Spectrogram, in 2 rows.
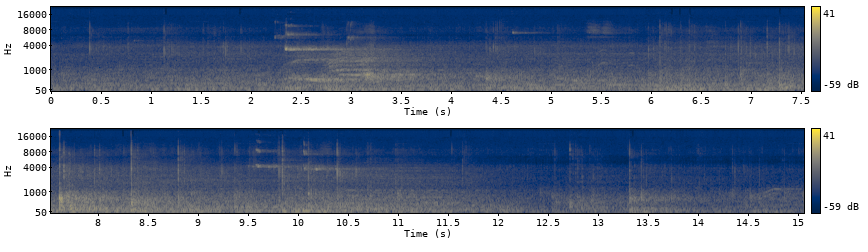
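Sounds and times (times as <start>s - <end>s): steady hall noise: 0.0s - 15.0s
shoes squeaking on floor: 2.1s - 3.4s, 4.4s - 11.3s.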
